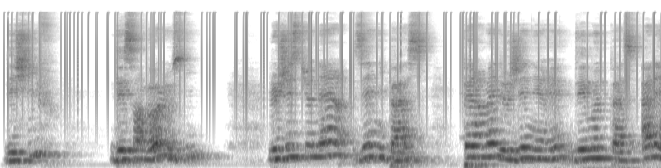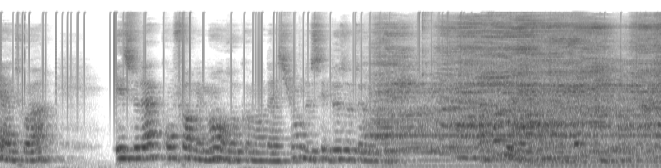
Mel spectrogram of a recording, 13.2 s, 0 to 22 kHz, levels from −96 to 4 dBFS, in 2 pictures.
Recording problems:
off-mic speech; far
room echo; slight; dies away in 0.4 s
household noises; very loud; from 5.5 s on; 6 dB above the speech
crackle, like an old record; noticeable; 10 dB below the speech

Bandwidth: 16 kHz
